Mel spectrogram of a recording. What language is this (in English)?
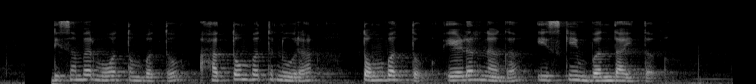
Kannada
